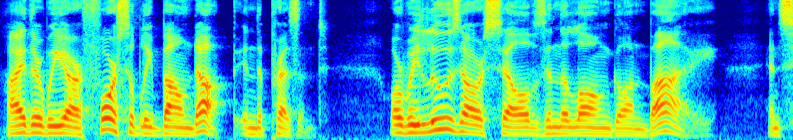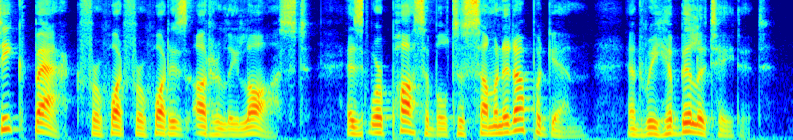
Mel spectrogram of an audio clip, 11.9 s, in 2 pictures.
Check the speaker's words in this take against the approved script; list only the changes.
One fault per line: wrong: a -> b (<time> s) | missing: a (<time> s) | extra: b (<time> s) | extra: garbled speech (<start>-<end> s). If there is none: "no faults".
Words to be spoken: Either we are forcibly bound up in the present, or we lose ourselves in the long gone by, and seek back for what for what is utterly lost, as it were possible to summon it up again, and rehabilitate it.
no faults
